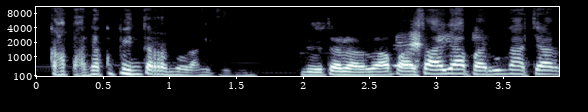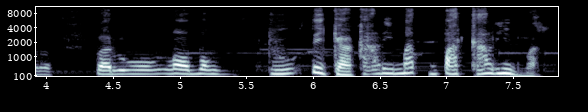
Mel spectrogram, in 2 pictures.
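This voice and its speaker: A man, telling stories in a casual chat, animated and laughing often as he acts out quotes. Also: high voice, moderate pace, no echo, faint music behind.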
